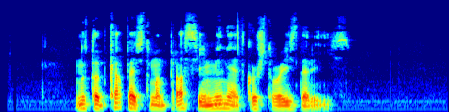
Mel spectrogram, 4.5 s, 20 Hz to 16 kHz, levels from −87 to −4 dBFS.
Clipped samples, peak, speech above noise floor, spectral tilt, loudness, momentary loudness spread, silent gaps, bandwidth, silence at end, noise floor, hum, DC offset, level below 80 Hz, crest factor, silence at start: under 0.1%; -2 dBFS; 41 dB; -6 dB/octave; -23 LUFS; 16 LU; none; 10.5 kHz; 1 s; -64 dBFS; none; under 0.1%; -52 dBFS; 22 dB; 0.75 s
